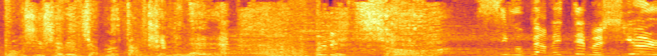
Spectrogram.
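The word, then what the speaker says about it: Blitzø: Nous sommes ici réunis pour juger le diablotin criminel, Blitzo. Si vous permettez, monsieur, le O est... carrément là, vous l'avez super bien prononcé.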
